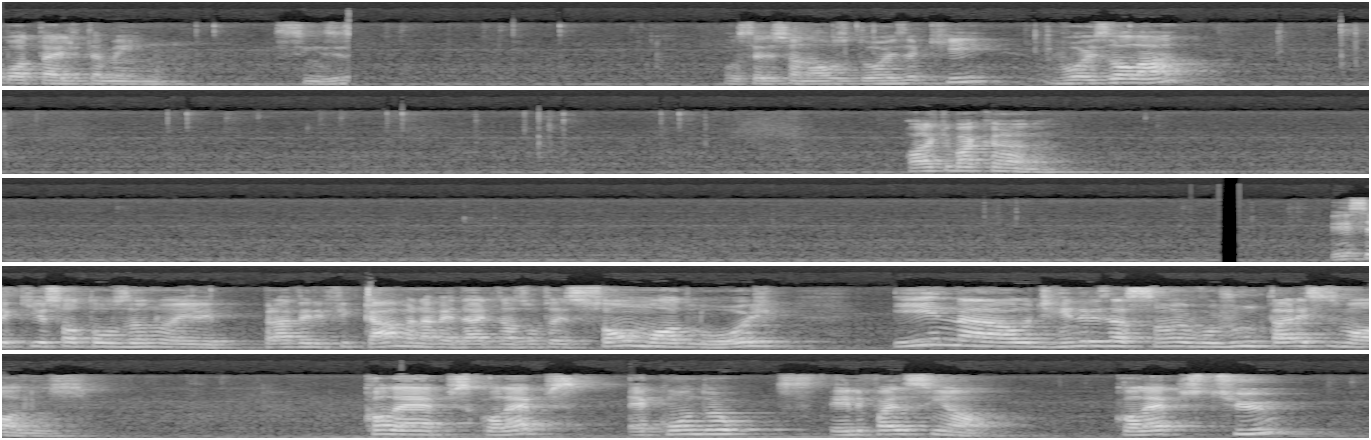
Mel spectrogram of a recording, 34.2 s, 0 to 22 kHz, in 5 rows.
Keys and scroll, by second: 5.0 alt+q, 6.2-7.1 typing, 9.1 F3, 9.2 F3, 9.3 F4, 22.3 Delete.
